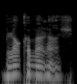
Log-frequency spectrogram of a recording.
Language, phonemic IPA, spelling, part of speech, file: French, /blɑ̃ kɔ.m‿œ̃ lɛ̃ʒ/, blanc comme un linge, adjective, Fr-blanc comme un linge.ogg
- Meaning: pale with fright; white as a sheet; white as a ghost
